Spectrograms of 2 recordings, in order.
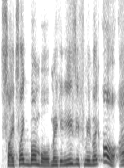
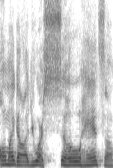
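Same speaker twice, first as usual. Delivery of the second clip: put-on Californian Valley Girl accent. Quoting a girl who came up to him, speaker uses a Valley Girl accent. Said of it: "same accent that Sarah just did, the Valley Girl accent".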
